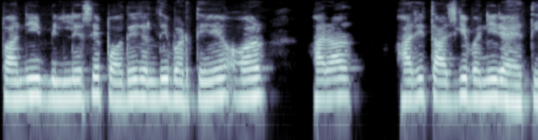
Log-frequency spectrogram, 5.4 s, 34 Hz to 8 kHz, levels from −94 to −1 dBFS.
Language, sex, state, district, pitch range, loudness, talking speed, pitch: Hindi, female, Uttar Pradesh, Muzaffarnagar, 170-185 Hz, -15 LUFS, 155 wpm, 175 Hz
